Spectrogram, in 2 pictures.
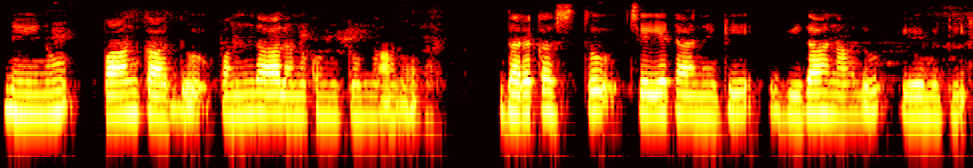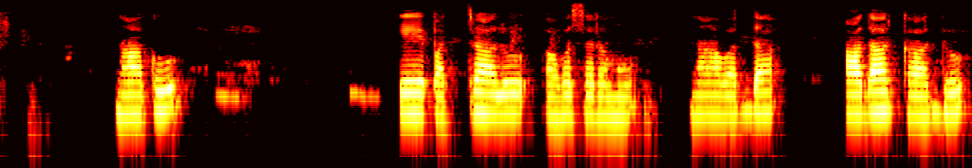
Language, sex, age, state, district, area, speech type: Telugu, female, 60+, Andhra Pradesh, Krishna, urban, read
